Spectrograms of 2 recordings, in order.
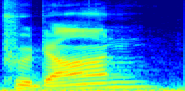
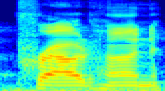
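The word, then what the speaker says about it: Proudhon: said prayer tom uh i think it's pronounced prodon i mean i i pronounced it for the longest time as a proud hun and i was thinking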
